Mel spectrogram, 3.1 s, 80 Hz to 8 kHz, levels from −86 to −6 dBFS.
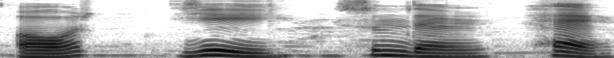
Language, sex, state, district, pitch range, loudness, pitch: Hindi, female, Chhattisgarh, Raipur, 175-225 Hz, -16 LUFS, 200 Hz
